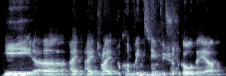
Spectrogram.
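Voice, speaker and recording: An older man from Austria with an Austrian German accent, telling his personal story in a slow, halting way with many pauses. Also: fairly high pitch. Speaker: interviewee. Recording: echoey room, distant mic.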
